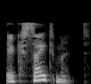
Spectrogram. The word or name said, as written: excitement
